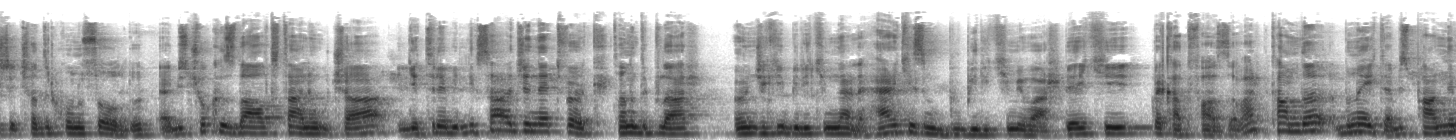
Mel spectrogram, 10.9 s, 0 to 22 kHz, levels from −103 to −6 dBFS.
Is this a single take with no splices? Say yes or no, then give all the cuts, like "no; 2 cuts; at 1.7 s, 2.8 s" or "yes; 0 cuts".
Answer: no; 1 cut; at 8.6 s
